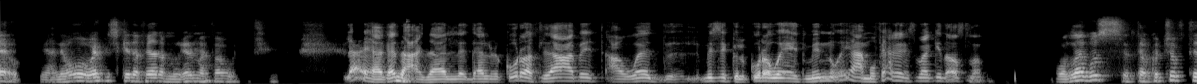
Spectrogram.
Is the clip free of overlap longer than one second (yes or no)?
yes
